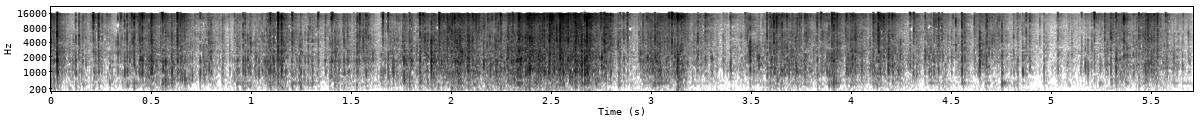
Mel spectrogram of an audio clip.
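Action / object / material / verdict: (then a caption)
scrape / foam bath sponge in a plastic wrapper / plastic film / none. A green foam bath sponge in a clear plastic wrapper is held in the hands and squeezed and crinkled with fingertips and nails. The result is a quiet, continuous stream of dense, bright plastic crinkling and crackling with almost no low end, swelling slightly in the middle before settling back.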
